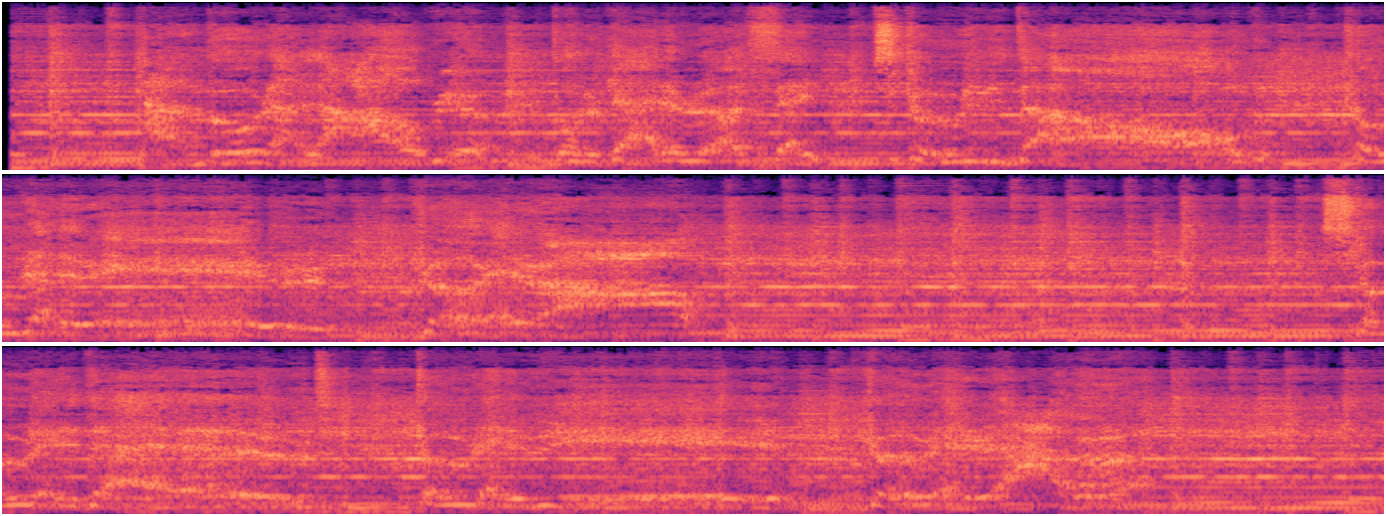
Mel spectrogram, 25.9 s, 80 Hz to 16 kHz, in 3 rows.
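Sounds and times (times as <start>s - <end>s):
guitar-led band playing: 0.1s - 25.9s
person singing: 0.8s - 13.2s, 16.8s - 25.1s.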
